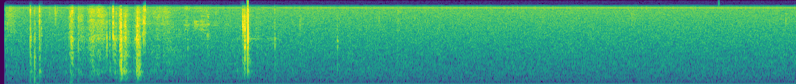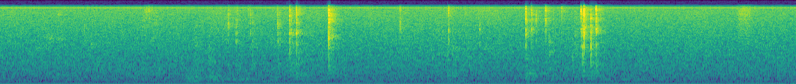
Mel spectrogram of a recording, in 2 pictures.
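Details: Quiet indoor room hiss with a few soft clicks and taps; no animal voice is heard.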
